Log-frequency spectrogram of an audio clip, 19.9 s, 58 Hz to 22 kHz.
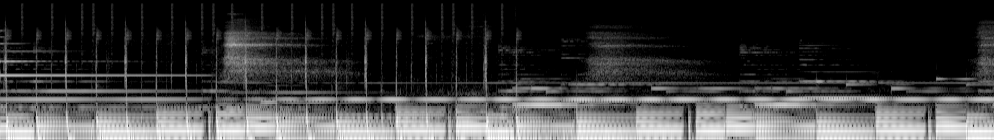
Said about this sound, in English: Before we get started, let's go for 5 deep breaths. Inhale through the nose, exhale through the mouth for 5 deep intentional breaths to reset the energy. Breathe in.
